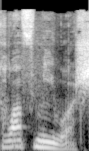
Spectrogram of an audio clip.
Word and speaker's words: Czesław Miłosz: Ein Buch von Czesław Miłosz. Habe ich das richtig ausgesprochen? – Czesław Miłosz, genau. Czesław Miłosz. Die L's haben beide so Striche durch und die werden so Auf meinem Buch nicht, interessanterweise.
